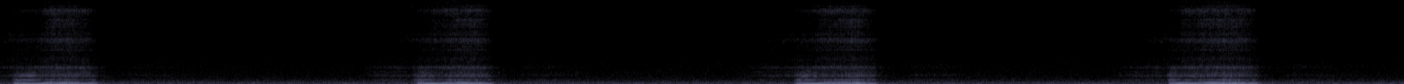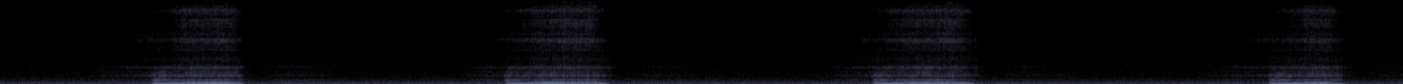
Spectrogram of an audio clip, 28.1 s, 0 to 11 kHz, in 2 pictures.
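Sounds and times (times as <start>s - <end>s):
woman snoring: 0.0s - 1.0s, 3.8s - 5.0s, 7.6s - 8.9s, 11.3s - 12.7s, 15.2s - 16.6s, 18.8s - 20.2s, 22.5s - 23.9s, 26.3s - 27.6s.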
